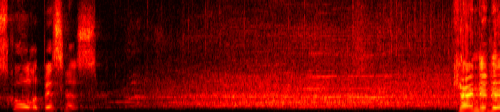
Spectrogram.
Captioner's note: applause and Cheering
